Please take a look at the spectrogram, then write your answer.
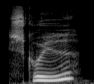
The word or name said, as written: skryde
